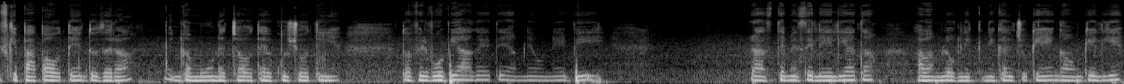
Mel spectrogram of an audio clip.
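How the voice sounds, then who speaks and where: A woman of medium pitch speaks at a fairly slow pace with monotone, flat intonation amid noticeable background noise. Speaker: vlogger. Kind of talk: travel vlog narration.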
